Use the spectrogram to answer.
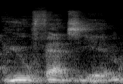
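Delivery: low, slow, questioning husband; ponderous put-on male character; man's dummy voice. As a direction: challenge her in a deep voice. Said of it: "What about a voice like this?".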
